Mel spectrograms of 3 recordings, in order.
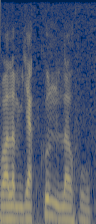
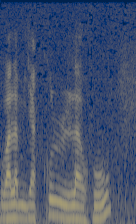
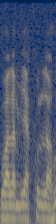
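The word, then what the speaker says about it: وَلَمْ يَكُن لَّهُۥ: avec le tajwid, on ne va pas dire walam yakun lahu. Le ne et le, quand on les prononce, c'est des sons très proches, donc ce qui fait que le ne va venir s'assimiler au le.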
